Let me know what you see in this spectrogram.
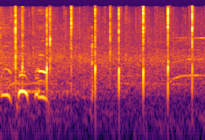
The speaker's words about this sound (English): Everyone give them a round of applause.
